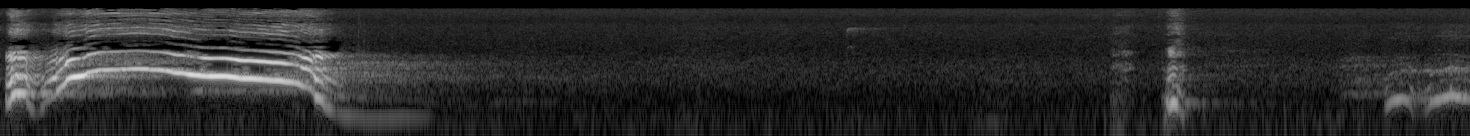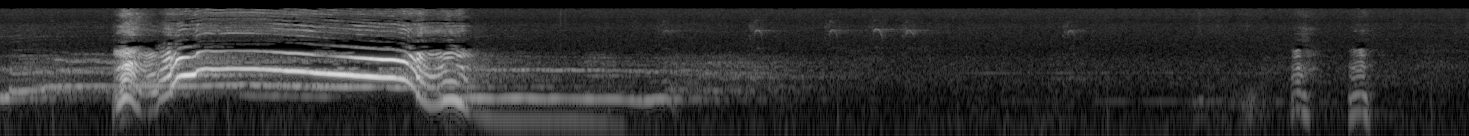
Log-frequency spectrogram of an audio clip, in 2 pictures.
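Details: Critically endangered captive red wolf (Canis rufus) at the Wolf Conservation Center, South Salem, New York, gives two wavering howls that climb, hold, then slide down, with quieter overlapping voices; red wolf howl.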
